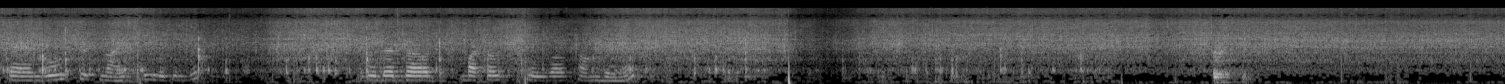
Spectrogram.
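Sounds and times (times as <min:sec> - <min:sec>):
vegetables sizzling in butter: 0:00.0 - 0:15.0
utensil clicking on pan: 0:00.1 - 0:11.3.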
